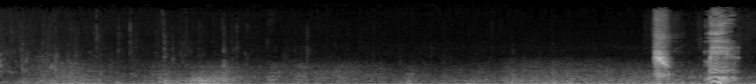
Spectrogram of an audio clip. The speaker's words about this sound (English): air is hot. And humid. Ah, there's a storm coming.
